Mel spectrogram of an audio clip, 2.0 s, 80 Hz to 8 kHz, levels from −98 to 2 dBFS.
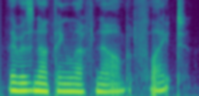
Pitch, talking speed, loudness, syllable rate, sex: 185 Hz, 210 wpm, -17 LUFS, 5.2 syllables/s, female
